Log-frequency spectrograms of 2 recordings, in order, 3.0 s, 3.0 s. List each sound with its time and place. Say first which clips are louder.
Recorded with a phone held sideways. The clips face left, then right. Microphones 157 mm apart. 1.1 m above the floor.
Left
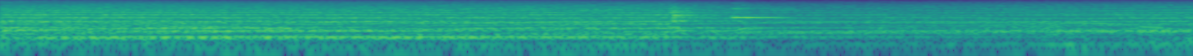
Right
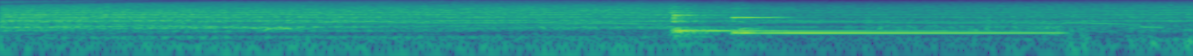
0.0 s a drone: left 9 dB; 60° left (ahead or behind); by 3.0 s 75° left (ahead or behind)
1.7 s a bell: right 12 dB; 75° right (ahead or behind)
